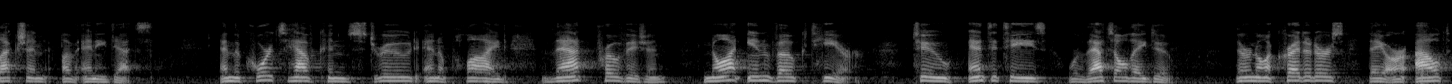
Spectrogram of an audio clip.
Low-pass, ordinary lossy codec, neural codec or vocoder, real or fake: 7.2 kHz; Opus, 32 kbps; none; real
